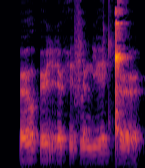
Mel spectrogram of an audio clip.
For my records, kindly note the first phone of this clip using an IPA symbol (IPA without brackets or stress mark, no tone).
ø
